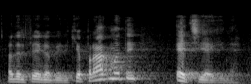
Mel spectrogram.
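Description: A man preaching a sermon, retelling a Bible story in an animated way and acting out the characters' words. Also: mid-range voice. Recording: echoey room.

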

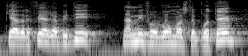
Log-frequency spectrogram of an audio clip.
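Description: A man preaching a sermon, reading a psalm in a measured way and then speaking to his listeners with rising, emphatic outbursts. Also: on the high side, darkish tone. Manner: addresses listeners as beloved brothers.

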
